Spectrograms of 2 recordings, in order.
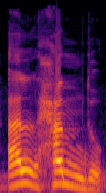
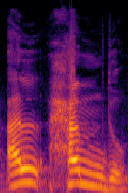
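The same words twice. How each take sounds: Both takes have the same delivery.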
